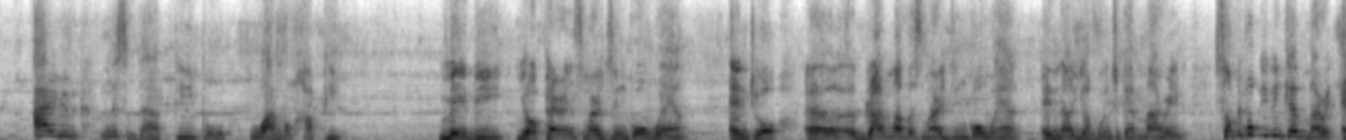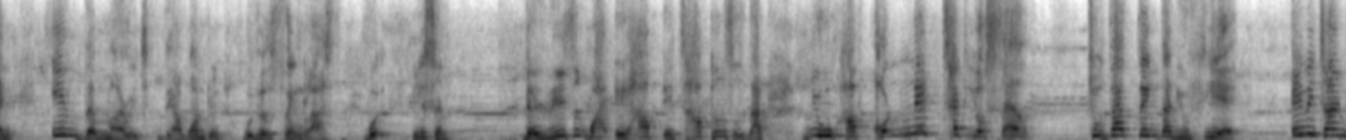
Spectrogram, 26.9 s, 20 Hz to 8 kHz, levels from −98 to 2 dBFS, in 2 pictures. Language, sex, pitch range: English, male, 210-305 Hz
